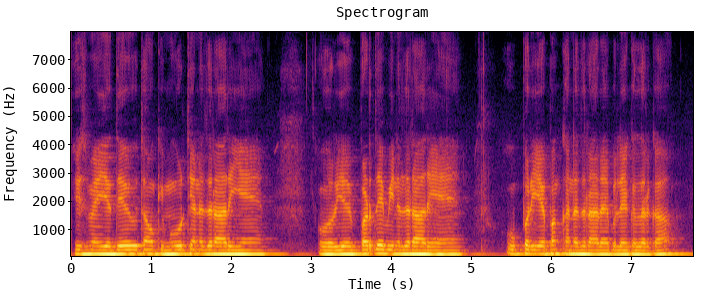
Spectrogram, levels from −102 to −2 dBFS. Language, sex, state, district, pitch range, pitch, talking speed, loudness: Hindi, male, Rajasthan, Bikaner, 135-140 Hz, 135 Hz, 200 wpm, -12 LUFS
